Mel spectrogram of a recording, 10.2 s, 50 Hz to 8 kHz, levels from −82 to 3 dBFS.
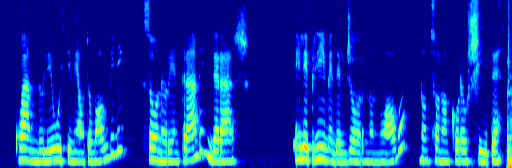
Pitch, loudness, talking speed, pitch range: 185 Hz, -33 LUFS, 105 wpm, 175-210 Hz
